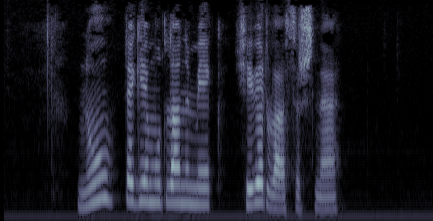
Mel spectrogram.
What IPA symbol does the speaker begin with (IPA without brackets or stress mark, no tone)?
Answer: n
